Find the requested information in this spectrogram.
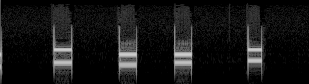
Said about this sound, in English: Please enter your password, then press pound.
